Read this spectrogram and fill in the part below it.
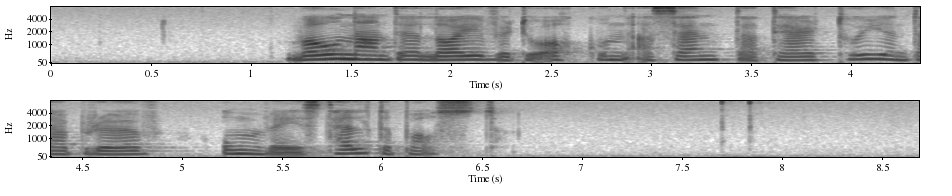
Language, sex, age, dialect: Faroese, female, 36-60, Suðurstreymoy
